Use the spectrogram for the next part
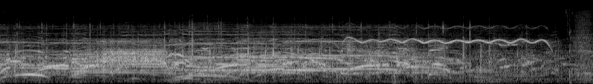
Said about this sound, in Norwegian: Folkemengda jubler. De jubler fordi fem kvinner har turt å trosse politiet nå ble kvinnene arrestert fordi de tok med seg et banner og klatra opp på en bygning ved Taksimplassen i Istanbul.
